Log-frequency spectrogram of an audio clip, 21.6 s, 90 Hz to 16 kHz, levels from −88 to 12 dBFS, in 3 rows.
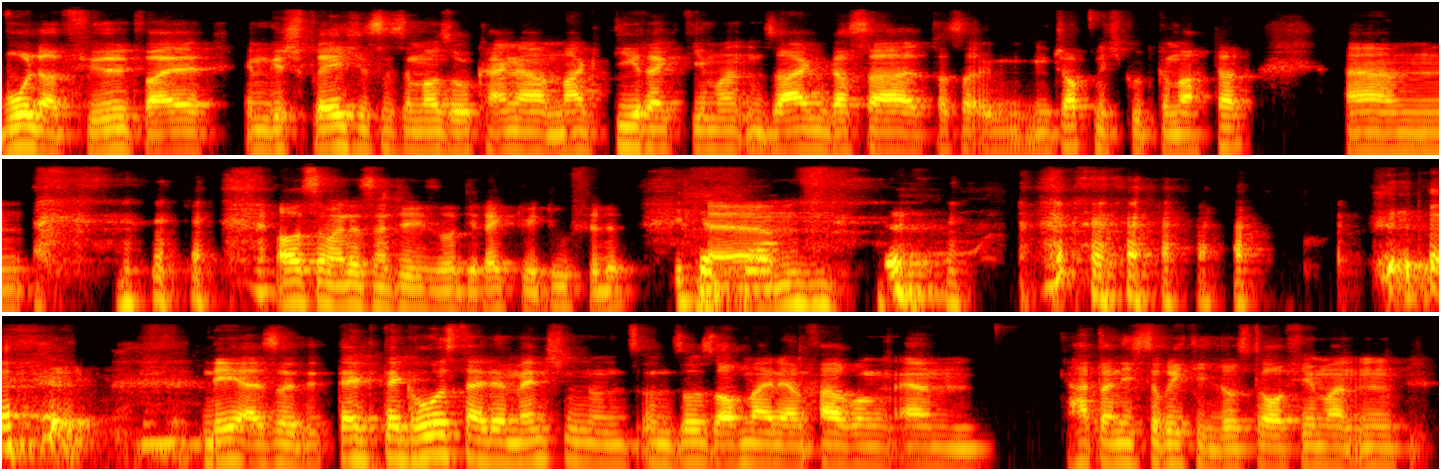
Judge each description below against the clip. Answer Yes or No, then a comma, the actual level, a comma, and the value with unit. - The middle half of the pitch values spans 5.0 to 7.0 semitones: No, average, 2.8 semitones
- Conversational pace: Yes, average, 160 wpm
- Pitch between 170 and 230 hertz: No, low, 105 Hz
